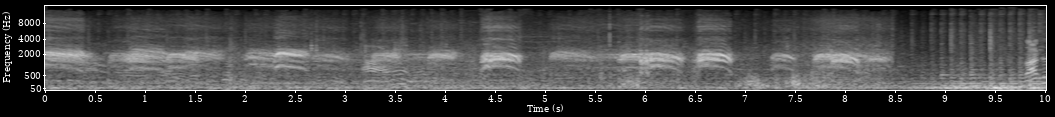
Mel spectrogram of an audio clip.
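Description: Crows cawing again and again, roughly two caws a second, until they stop about eight and a half seconds in. A short burst of bulletin music follows near the end.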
